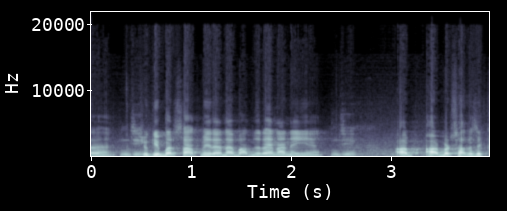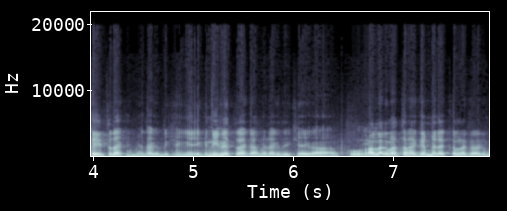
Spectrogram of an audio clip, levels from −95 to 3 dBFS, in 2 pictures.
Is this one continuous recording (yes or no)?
yes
